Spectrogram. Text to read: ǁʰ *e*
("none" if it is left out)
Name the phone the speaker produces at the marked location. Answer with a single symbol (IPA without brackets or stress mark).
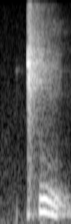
e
